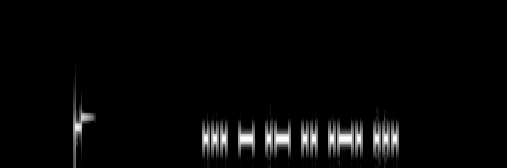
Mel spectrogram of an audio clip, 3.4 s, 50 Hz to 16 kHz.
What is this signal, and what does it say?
Morse code, heard as a keyed tone, about 40 wpm, 700 Hz. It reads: STAIRS
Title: Sets of 5 Words Encore - New Word Drill - 40wpm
